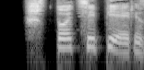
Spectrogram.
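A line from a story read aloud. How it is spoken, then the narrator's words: Angry question. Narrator (Russian): злобно спросил он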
